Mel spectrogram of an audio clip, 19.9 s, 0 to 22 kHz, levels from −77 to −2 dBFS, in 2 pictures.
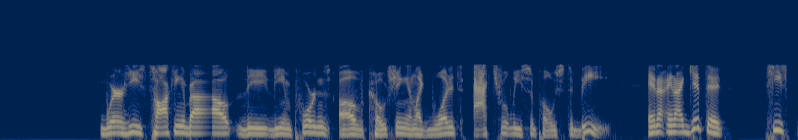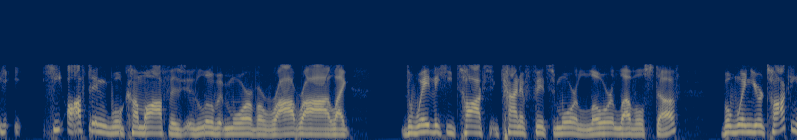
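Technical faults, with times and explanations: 2.44 to 2.66 s, call audio freeze: right after "where he's talking" the sound stalls and the last moment is stretched into a fading buzz for about 200 ms. Nothing is lost; the speech resumes where it stopped, likely because delayed packets left the jitter buffer empty.
8.01 to 9.94 s, jitter buffer speed-up: after "actually supposed to be" the speech runs at about 111% speed with unchanged pitch and sounds hurried. The receiver trimmed pitch-period pieces repeatedly, roughly 200 ms in total, to reduce excess buffered delay.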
